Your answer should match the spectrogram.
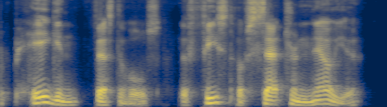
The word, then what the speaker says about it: Saturnalia: One of Rome's major pagan festivals, the Feast of Saturnalia, that's spelled like Saturn and Alia at the end, Saturnalia, was held on December 25th around the winter solstice.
